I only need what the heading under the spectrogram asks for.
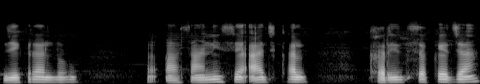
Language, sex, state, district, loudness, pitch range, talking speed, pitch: Bhojpuri, male, Jharkhand, Palamu, -22 LUFS, 105-120 Hz, 110 wpm, 110 Hz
